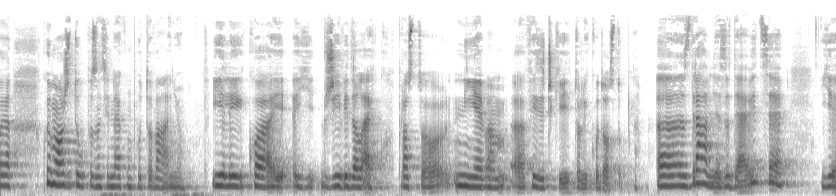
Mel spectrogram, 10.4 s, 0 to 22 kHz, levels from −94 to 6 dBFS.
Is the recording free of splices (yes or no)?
no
